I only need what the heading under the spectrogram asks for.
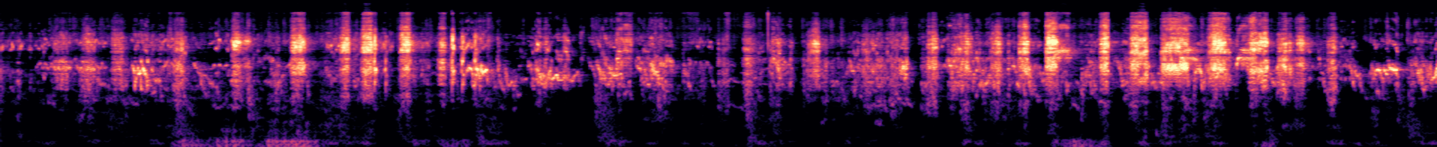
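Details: Newborn budgie chicks chirping: dense, continuous high scratchy squeaks and peeps in rapid overlapping bursts, several calling at once, with a few low thumps.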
